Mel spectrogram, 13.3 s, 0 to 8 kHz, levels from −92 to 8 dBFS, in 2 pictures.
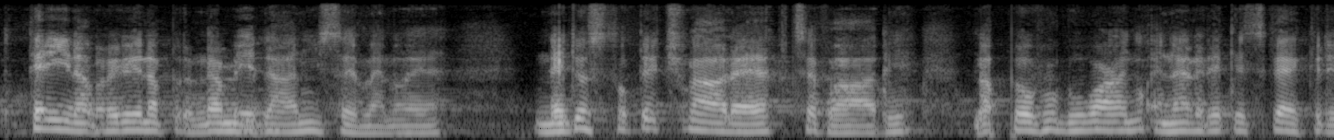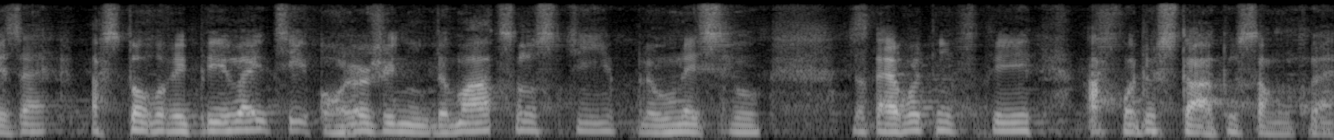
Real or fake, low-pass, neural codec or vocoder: fake; 7.2 kHz; codec, 24 kHz, 0.9 kbps, WavTokenizer, medium music audio release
